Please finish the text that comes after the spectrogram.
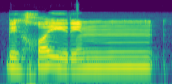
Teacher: Bi khairim, pronounce kha with thicker voice because it is from mustaliya letters. And you can see mim yarmaloon letter after tanween after two zir. The rule idgham will be done and gunna will be done.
